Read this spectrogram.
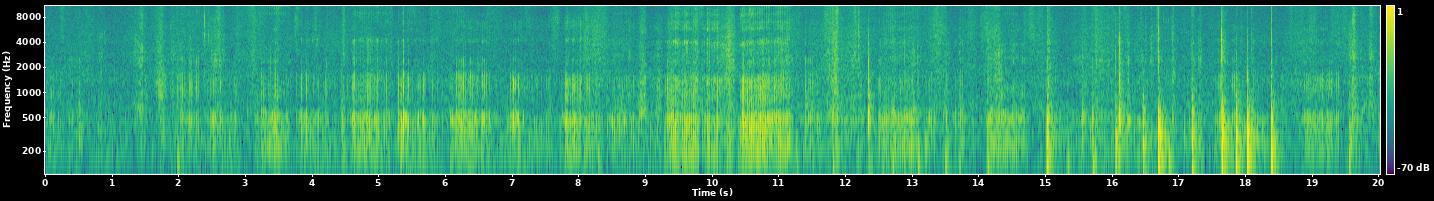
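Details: Zeus, a Ragdoll cat grown from a kitten, purrs warmly in a low, steady rumble that swells and fades with each breath.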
